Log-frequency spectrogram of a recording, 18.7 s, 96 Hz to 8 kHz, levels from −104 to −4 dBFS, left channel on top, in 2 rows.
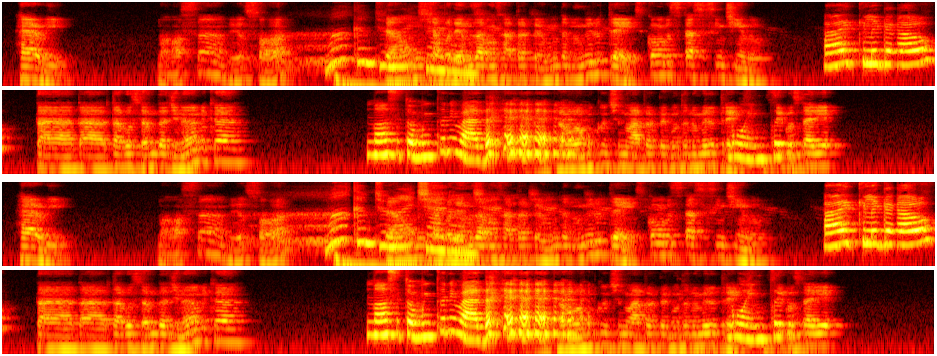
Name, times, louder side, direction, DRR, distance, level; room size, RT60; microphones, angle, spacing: voice 1, 0.2-0.7 1.6-2.9 3.8-7.7 9.7-11.8 14.9-16.8 17.1-17.6, equal, 50° left, 5.1 m, -39 dB
Human voice, 2.7-5.7, right 2 dB, 75° right, 0.8 m, -37 dB
voice 2, 8.2-9.4 13.0-15.1 16.6-17.3, right 3 dB, 40° right, 1.0 m, -27 dB
10.5 x 8.4 x 4.2 m
head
